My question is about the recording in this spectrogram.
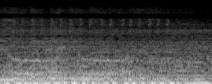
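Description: Heavy metal band playing live at full volume, dense and bass-heavy, heard from within the crowd in a large hall.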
